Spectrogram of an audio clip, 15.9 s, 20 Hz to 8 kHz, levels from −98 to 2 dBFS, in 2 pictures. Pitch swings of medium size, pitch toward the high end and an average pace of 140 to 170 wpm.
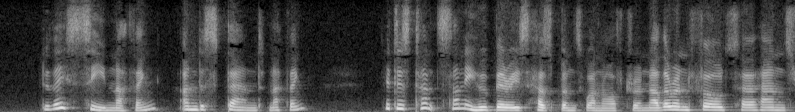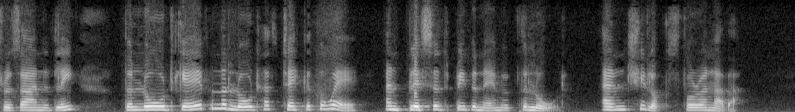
Yes: average, 4.1 semitones; high, 210 Hz; average, 160 wpm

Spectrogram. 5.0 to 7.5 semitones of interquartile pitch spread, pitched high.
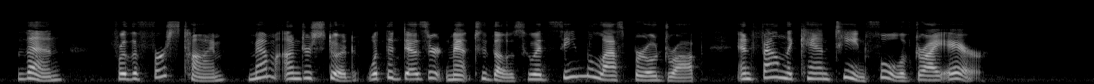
Yes: wide, 5.6 semitones; high, 245 Hz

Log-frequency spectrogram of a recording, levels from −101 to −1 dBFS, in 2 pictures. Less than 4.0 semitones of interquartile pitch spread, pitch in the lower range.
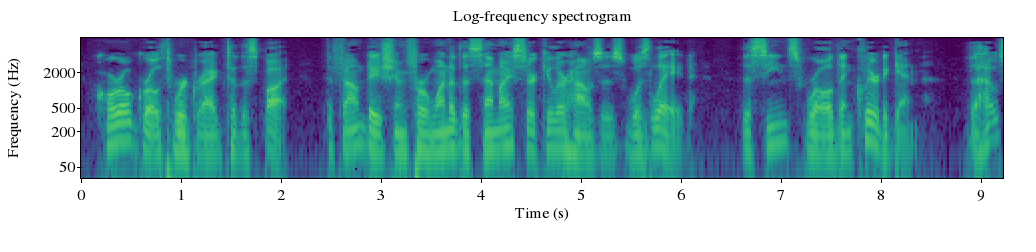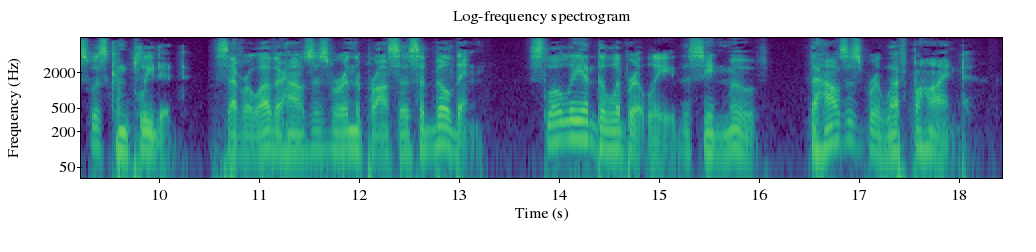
Yes: average, 3.6 semitones; low, 100 Hz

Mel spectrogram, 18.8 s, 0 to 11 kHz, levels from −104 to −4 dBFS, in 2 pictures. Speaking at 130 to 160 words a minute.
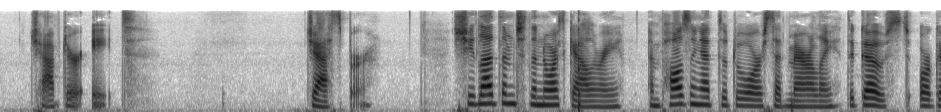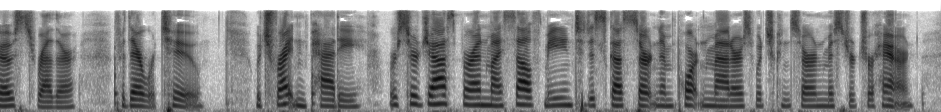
Yes: average, 140 wpm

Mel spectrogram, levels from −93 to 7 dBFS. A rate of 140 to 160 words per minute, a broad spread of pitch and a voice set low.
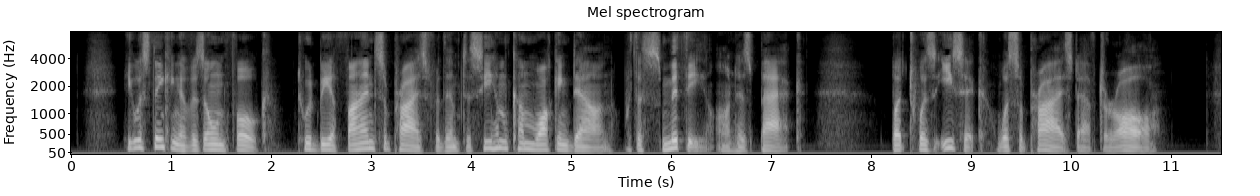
No: average, 170 wpm; wide, 5.9 semitones; low, 120 Hz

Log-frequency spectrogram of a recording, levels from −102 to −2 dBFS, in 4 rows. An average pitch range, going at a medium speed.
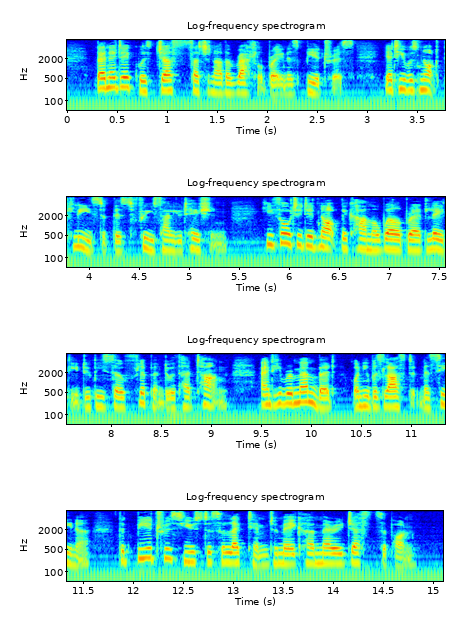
No: average, 3.9 semitones; fast, 220 wpm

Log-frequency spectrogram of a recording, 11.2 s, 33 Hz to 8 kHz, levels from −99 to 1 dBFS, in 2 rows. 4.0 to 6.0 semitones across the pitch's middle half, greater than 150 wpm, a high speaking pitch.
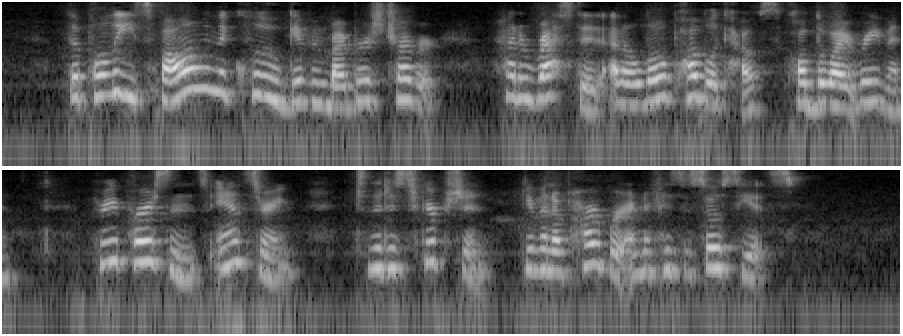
Yes: average, 4.3 semitones; average, 170 wpm; very high, 290 Hz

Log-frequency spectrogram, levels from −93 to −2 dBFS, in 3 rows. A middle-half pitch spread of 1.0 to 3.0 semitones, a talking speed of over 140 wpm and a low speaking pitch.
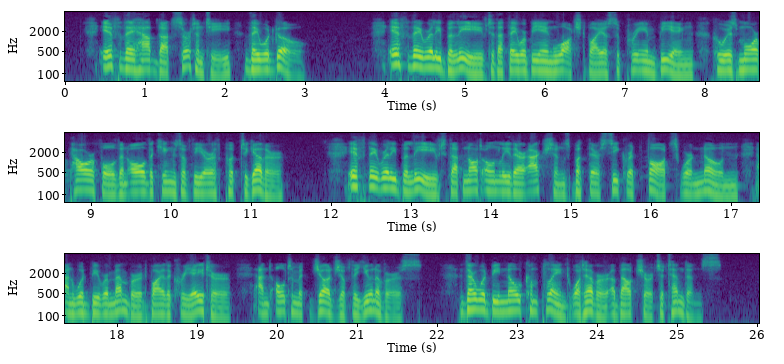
No: average, 4.0 semitones; average, 165 wpm; low, 125 Hz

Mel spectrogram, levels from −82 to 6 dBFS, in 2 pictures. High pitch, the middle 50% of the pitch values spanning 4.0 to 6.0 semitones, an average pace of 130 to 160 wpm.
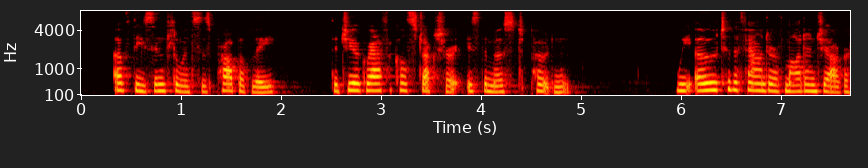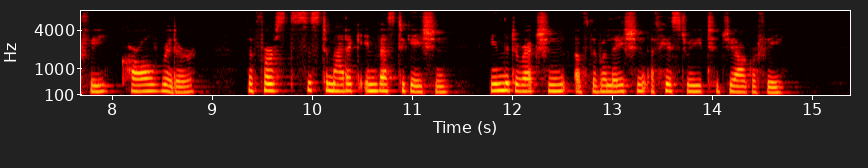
No: high, 225 Hz; narrow, 2.4 semitones; average, 140 wpm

